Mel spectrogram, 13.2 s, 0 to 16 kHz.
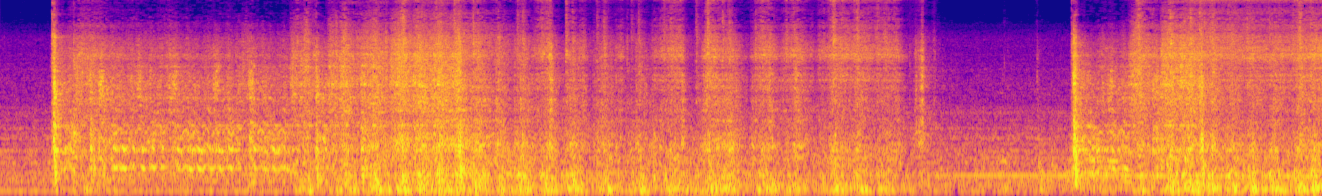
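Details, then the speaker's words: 1968 Chevy Caprice with carburetor, sat about 20 years, run without gas tank: cranks, catches and idles with uneven stumbling beat and a restart; still misfiring, heavy blowby from valve covers, smoke easing as it warms; cause unconfirmed. "Still missing out. Still missing out. I can still feel it. It's trying to come around."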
